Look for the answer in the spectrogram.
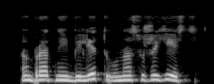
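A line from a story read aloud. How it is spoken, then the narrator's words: Through gritted teeth. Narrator (Russian): сказал сквозь зубы Капустин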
